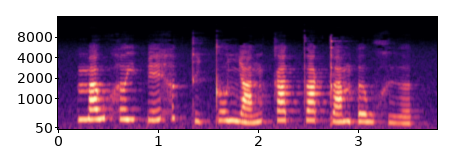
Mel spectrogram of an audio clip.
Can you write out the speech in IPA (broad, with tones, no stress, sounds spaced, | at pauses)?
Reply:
m a˧˥ w h ə˧ j ɓ e˧˥ h ə˦˥ k̚ t̪ i˨˩ k̚ t̪ o˧ ɲ a˨˩˦ n k a˦˥ t̚ t̪ a˦˥ k̚ t̪ a˧˥ m ʔ ə˧ w x ɨ˨˩ ə̯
